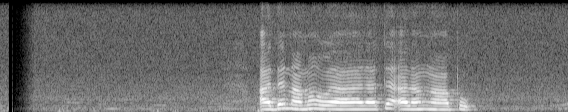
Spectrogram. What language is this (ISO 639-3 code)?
sin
